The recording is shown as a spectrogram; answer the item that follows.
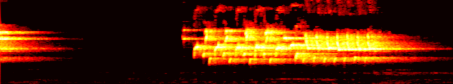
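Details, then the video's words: European goldfinch in the Wydani Moroccan style: after a pause, a sustained burst of dense high twittering trills, stepping downward and fading out. "الحسون الويداني الملك الذي يستحق استماع وتمتع في ادائه في التغاريد الويدانية المغربية"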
